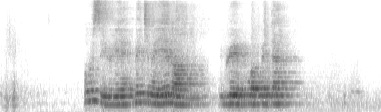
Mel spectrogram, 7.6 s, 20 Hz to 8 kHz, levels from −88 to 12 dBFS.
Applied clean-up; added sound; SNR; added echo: neural separator model SepFormer DNS4.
